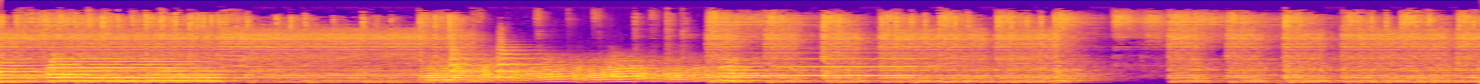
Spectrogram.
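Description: French horn and tuba playing a contemporary duet: held notes together at first, then a busier passage. The sound drops away briefly about eleven seconds in before short repeated notes resume.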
